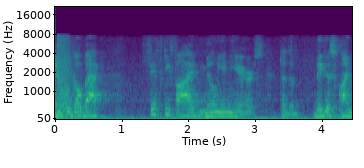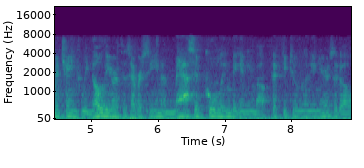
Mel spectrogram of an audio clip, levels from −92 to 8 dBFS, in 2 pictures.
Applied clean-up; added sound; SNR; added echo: none; Gunshot, gunfire; 11 dB; reverberation time 0.2 s.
